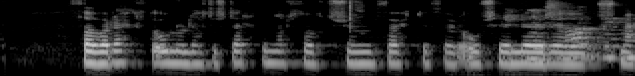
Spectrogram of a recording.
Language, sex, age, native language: Icelandic, male, 20-29, Icelandic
